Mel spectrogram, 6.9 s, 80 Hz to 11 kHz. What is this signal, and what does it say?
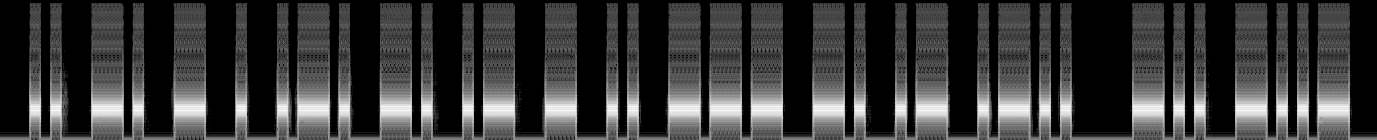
Morse code, heard as a keyed tone, about 23 wpm, 800 Hz. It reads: INTERNATIONAL DX
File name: ITALIEN texte clair 2 vitesse 22 mots minute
